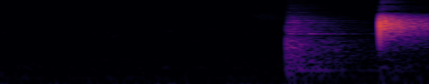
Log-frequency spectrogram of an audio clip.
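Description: A snooker shot: a softer knock as the cue strikes the cue ball about one and a half seconds in, then a sharp click, the loudest sound, as the cue ball hits the red near the end.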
